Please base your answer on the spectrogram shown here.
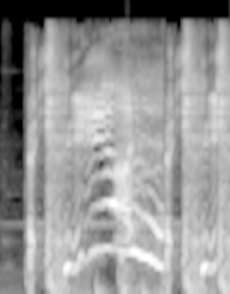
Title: sneeze scream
